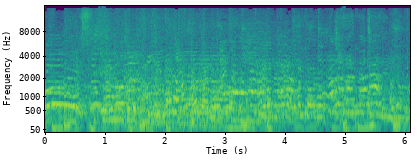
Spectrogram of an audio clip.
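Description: A group of children chattering and calling out all at once, many voices overlapping, over background music with a steady low beat.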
